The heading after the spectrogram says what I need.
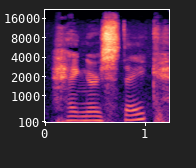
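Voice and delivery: a lightly hammed-up fancy server, slow on "hanger steak?"; mildly over-the-top waiter offering steak; dramatic server. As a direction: play it extra and elegant, stretching "hanger steak?". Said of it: "So dramatic, right?".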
